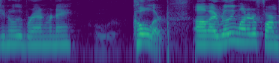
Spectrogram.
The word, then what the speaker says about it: Kohler: farm sinks, and I don't know how to pronounce the brand. Do you know the brand, Renee? Kohler.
